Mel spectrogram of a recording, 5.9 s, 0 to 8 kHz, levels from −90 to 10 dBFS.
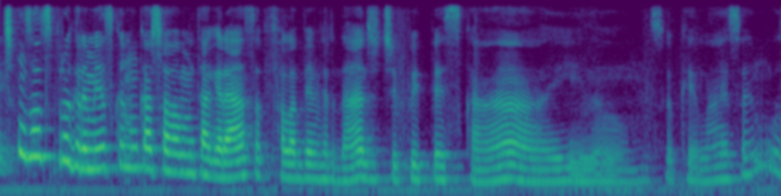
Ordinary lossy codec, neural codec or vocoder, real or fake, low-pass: none; none; real; 7.2 kHz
